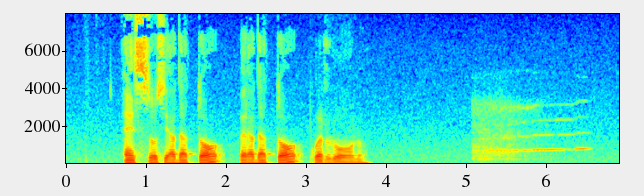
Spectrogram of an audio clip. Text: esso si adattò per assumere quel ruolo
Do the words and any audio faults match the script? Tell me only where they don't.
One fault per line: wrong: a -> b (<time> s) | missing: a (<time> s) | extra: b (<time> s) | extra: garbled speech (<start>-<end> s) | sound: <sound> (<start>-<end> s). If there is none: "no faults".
wrong: assumere -> adattò (2.3 s)
sound: squeak (5.1-6.6 s)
